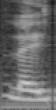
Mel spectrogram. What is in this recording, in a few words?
"lei3", Chinese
